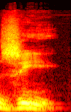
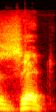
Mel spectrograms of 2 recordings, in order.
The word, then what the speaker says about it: Z: The young generation you can say Gen Z or generation zed. Usually Americans don't don't pronounce the word zed as zed. They say z.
